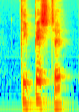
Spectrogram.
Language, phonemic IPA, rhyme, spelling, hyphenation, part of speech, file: Dutch, /ˌtiˈpɪs.tə/, -ɪstə, typiste, ty‧pis‧te, noun, Nl-typiste.ogg
- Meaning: a female typist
